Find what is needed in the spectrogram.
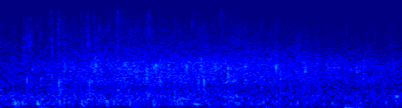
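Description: Faint applause from a large congregation, swelling over the first couple of seconds and then thinning out.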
